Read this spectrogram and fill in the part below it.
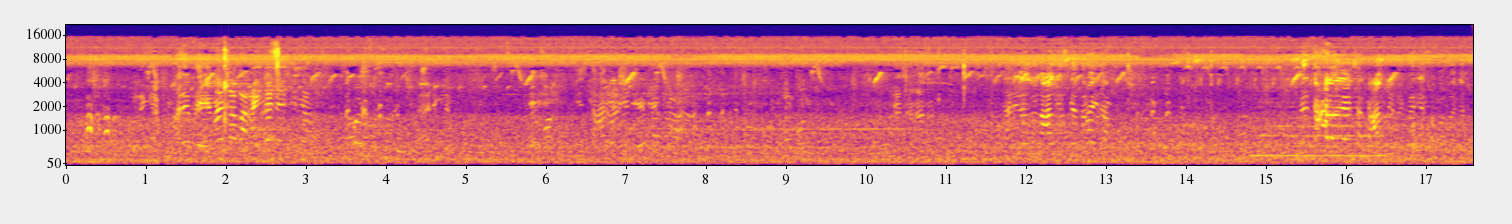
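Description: Men call out and talk to each other at a distance.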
